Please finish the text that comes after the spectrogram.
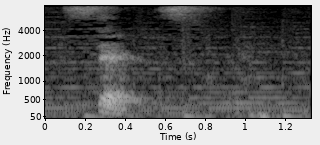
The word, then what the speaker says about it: says: But we pronounce that says S-E-Z.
